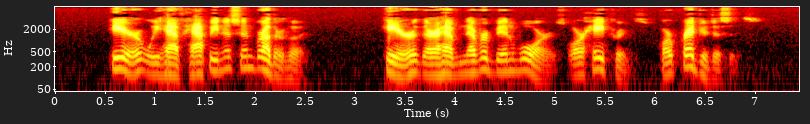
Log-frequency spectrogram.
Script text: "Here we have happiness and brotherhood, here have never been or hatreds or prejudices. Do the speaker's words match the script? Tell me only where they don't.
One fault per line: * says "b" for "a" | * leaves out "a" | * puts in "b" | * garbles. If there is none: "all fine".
* puts in "there"
* puts in "wars"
